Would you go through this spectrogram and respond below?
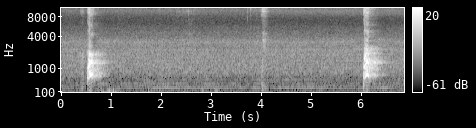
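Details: Pet dog, hungry for a treat, gives two short sharp barks about five and a half seconds apart, with a faint tap between them in a quiet room.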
